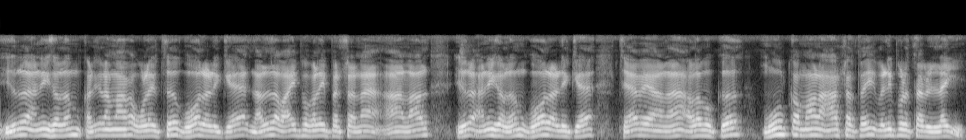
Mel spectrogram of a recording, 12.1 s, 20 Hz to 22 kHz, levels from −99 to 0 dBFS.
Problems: constant background noise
